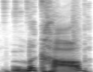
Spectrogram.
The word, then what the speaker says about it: macabre: I read it but Macabre I think there's like a yes but you don't say the r it's like that makes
